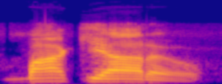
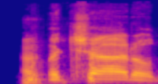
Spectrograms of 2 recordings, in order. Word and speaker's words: Machado: It's pronounced macchiato. Machado, dipshit.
